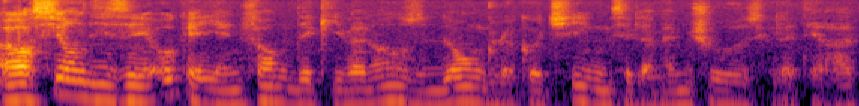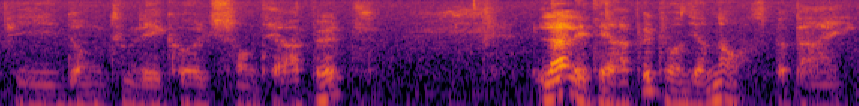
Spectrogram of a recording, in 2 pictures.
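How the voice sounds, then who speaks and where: A man speaks at a fairly slow pace in a fairly low pitch. His intonation is lively. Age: 60s. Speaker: master coach. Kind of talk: interview answers, explanatory. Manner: hesitant, many filler sounds.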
